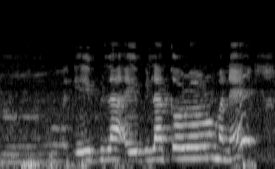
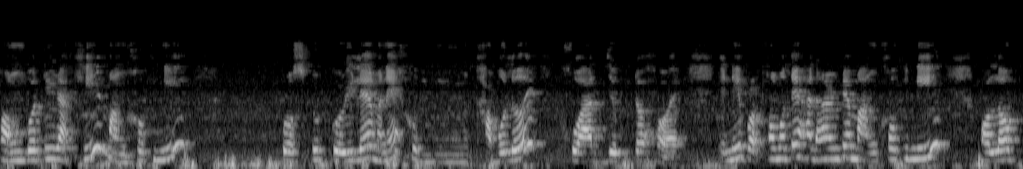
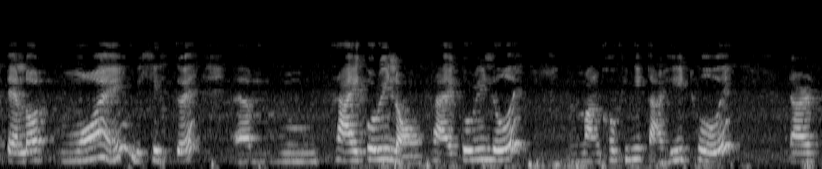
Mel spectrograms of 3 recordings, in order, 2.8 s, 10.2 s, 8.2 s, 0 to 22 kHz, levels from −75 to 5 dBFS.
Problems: none marked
